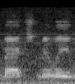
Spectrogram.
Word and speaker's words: MVXMILLI: Max Fink, who goes by the name of Max Millie, which is spelled MVXMILLI.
